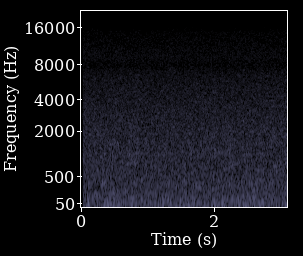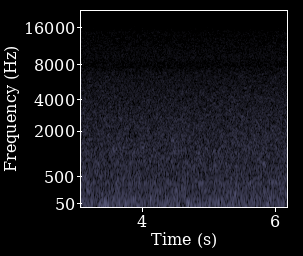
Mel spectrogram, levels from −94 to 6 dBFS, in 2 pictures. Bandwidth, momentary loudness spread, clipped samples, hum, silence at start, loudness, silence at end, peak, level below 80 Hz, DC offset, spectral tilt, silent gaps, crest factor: 16.5 kHz; 1 LU; under 0.1%; none; 0 s; -60 LUFS; 0 s; -46 dBFS; -68 dBFS; under 0.1%; -3 dB/octave; none; 14 dB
